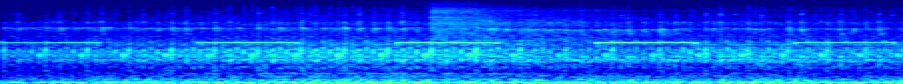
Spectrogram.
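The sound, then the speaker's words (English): An open-top bus rumbles and judders down Horse Ferry Road, a road leading to an old crossing of the Thames, in heavy rain, its heavy engine droning steadily while a repeating reversing-style beep pulses at regular intervals over the traffic noise. “An open-top bus judders down Horse Ferry Road, the way to an ancient crossing of the Thames.”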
